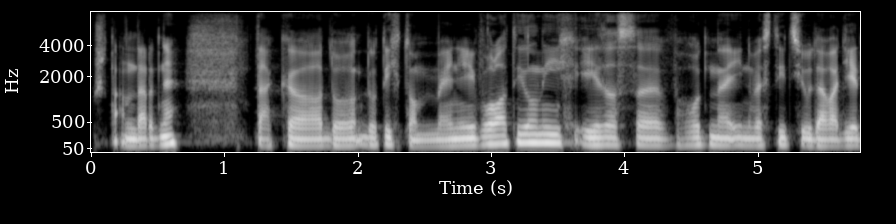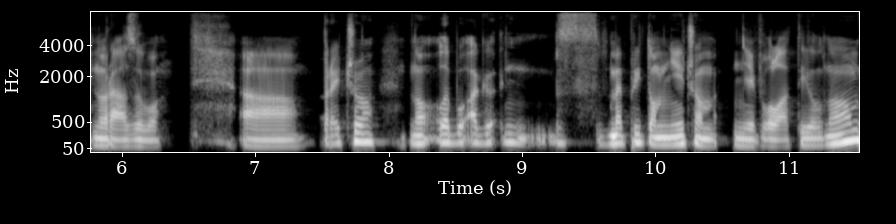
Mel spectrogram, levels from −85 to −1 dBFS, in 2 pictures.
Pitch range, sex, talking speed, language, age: 100-130 Hz, male, 120 wpm, Slovak, 20-39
